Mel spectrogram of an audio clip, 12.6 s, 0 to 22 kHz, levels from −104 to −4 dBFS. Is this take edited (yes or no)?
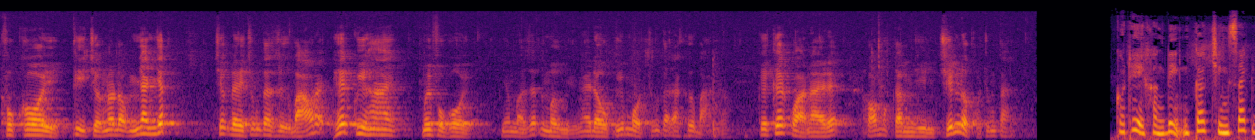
no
